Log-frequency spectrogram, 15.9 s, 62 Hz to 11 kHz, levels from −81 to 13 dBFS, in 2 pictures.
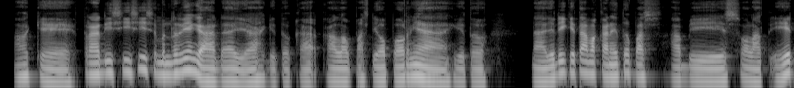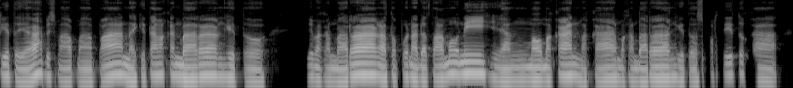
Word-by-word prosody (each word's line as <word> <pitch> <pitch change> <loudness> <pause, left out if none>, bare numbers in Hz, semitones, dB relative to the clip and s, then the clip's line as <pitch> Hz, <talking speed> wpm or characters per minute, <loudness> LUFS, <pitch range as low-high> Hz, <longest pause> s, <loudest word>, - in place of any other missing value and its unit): Oke, 125 -1 -4 0.4
tradisi 150 +3 +1
sih 190 +2 -1
sebenernya 150 +3 +2
nggak 105 -5 +6
ada 100 - -2 0.2
ya 95 - +1 0.2
gitu 95 -1 -10
Kak 95 +2 -7
kalau 100 -2 0
pas 105 +1 -7
di 110 - -1
opornya 110 -3 +2
gitu, 100 0 -6 0.6
nah 105 - -2
jadi 150 +7 +2
kita 155 0 +1
makan 140 -3 +2
itu 150 - -2
pas 120 0 0 0.2
habis 105 -2 -1
sholat 100 -2 -3
ied 135 +8 +2
gitu 125 -5 -2
ya 115 - +3
habis 125 -4 -9
maaf-maafan 105 +6 0
nah 105 - 0
kita 115 +3 -4
makan 130 -1 -3
bareng 125 +3 +3
gitu, 100 -5 -3 0.4
dimakan 110 -3 -4
bareng 135 +6 +6
ataupun 120 +2 -6
ada 110 - 0
tamu 120 +6 +1
nih 145 -1 +3
yang 100 +1 -1 0.2
mau 110 - +3
makan, 125 +3 +1
makan, 110 +1 -1
makan 105 -1 -5
bareng 110 +2 +2
gitu 105 - -10
seperti 130 +3 -10
itu 140 - -5
Kak, 105 -4 -5
115 Hz, 180 wpm, -23 LUFS, 105-130 Hz, 0.6 s, nggak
